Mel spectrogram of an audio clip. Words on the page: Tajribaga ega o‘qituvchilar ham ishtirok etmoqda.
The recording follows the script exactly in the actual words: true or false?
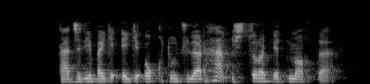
true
